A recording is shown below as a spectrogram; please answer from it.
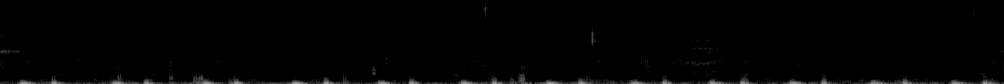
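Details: Soft, steady low heartbeat thumps at about 70 a minute with a faint hum behind, in a sleep ASMR recording; regular, ordinary rhythm.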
